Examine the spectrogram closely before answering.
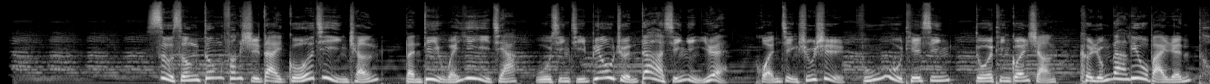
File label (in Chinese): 男 广告; 宿松东方时代国际影城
